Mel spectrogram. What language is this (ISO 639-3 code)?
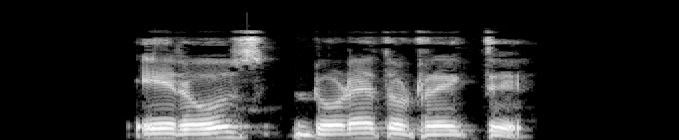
mki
